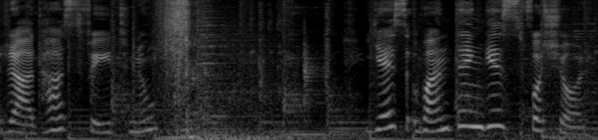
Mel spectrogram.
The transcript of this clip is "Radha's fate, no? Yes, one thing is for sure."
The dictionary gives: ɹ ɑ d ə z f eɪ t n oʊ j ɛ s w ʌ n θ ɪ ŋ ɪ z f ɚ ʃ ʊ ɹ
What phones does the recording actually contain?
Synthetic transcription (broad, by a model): ɹ ɑ d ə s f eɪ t n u j ɛ s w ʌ n t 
